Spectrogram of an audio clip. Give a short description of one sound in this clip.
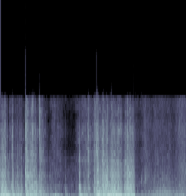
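Plastic pipes clatter against each other.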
